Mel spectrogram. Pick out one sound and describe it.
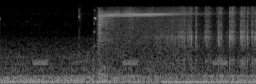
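Loud static hisses and crackles.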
